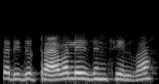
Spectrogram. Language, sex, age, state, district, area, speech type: Kannada, female, 18-30, Karnataka, Mandya, rural, conversation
